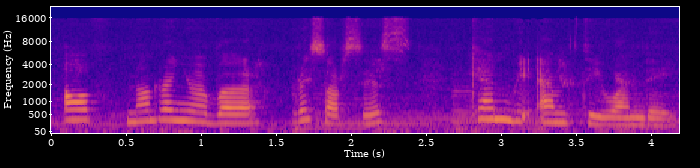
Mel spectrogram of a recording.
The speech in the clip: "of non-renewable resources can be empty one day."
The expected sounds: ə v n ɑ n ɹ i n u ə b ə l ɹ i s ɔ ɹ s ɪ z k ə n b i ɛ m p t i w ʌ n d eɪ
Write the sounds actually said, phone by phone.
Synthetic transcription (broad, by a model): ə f n ɑ n ɹ i n u ə b ə l ɹ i s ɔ ɹ s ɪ s k ə n b i ɛ m p t i w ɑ n d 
